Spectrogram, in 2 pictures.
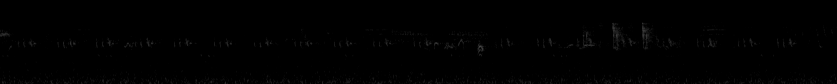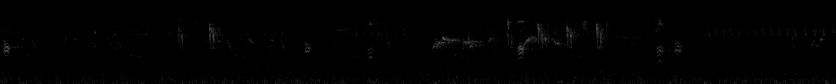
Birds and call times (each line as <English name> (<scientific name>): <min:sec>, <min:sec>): Yellow-breasted Apalis (Apalis flavida): 0:02.6
Common Bulbul (Pycnonotus barbatus): 0:04.4, 0:12.9
Gray-backed Camaroptera (Camaroptera brevicaudata): 0:06.1, 0:10.4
